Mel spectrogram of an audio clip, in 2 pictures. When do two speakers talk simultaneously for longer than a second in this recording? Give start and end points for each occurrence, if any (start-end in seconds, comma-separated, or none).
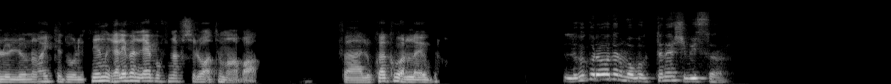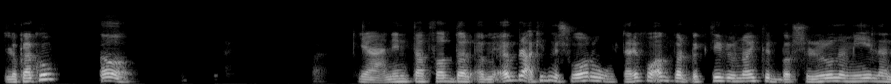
none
